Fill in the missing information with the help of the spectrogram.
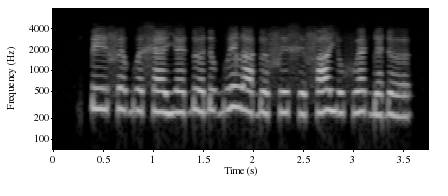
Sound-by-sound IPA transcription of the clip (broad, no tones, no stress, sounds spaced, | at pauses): k͡p e f ɛ ɡʷ ɛ x æ j ɛ ɠ ə ɗ ə ɡʷ e l a ɠ ə f ɪ x ɪ f a j ə xʷ æ ɡ͡b ɛ ɗ ə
